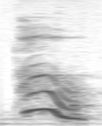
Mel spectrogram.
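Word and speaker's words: pot: Yo-yo and po rhyme together. Even though the last letter is not O, the T is silent.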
